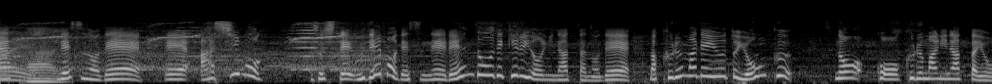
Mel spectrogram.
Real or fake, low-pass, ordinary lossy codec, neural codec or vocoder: real; none; none; none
